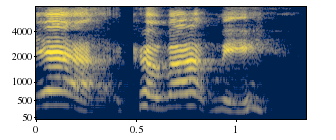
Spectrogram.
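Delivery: full-volume, very loud, taunting, defiant yell. Character stepping back into the middle of the room, yelling at it. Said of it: "As I'm yelling at it".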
